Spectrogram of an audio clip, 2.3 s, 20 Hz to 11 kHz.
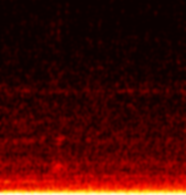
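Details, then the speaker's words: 1956 Ford Thunderbird V8 first start after sitting, fired on the first 10–15 second crank: deep, steady low rumble with an even beat and no knocks or misses, idling smoothly just after starting. Tachometer working. "Fired right up. Looks like our tack is functioning. That was, honest to God, my first crank on it."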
